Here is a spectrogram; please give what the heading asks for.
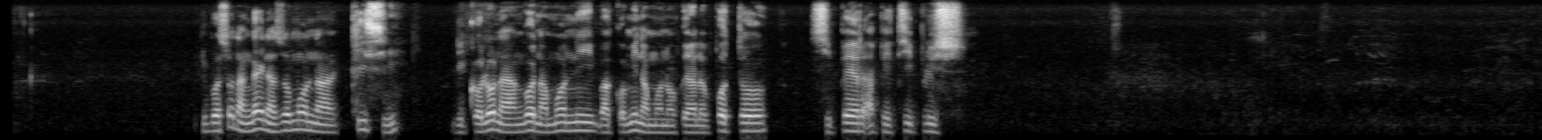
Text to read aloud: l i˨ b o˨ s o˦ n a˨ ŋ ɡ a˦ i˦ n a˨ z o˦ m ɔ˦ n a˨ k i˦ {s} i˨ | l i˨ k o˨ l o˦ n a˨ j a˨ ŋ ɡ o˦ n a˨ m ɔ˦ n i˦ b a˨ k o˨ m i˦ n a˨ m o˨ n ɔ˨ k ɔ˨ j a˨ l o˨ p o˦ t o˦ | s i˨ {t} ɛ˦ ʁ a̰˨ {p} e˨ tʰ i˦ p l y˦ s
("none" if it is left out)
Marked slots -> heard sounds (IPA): s, p, p

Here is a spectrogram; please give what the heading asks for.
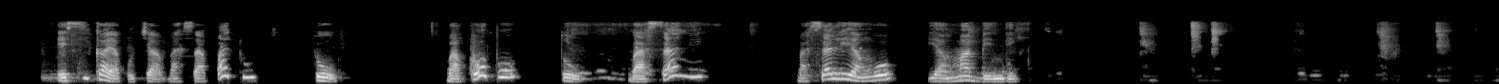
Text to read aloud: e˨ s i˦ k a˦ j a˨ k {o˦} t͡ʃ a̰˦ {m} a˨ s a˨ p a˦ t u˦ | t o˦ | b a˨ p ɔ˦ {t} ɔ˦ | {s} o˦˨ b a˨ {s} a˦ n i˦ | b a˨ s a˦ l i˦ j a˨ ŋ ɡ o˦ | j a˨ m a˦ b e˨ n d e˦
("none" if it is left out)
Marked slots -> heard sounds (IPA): o˨, b, p, t, s

